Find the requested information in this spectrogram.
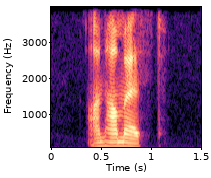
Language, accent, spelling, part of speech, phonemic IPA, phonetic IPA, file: Armenian, Eastern Armenian, անհամեստ, adjective, /ɑnhɑˈmest/, [ɑnhɑmést], Hy-անհամեստ .ogg
- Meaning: 1. immodest 2. indiscreet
